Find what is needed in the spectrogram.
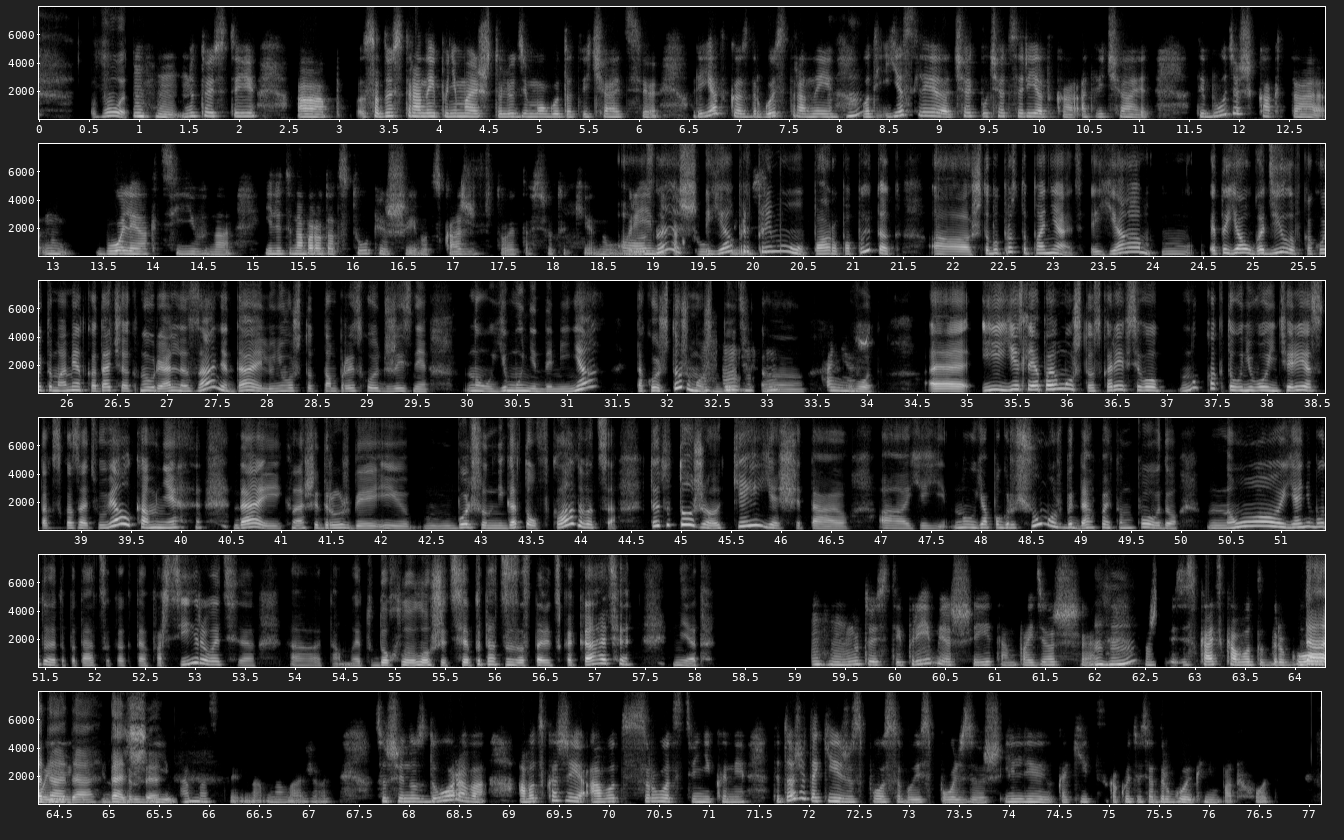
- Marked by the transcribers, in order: chuckle; laughing while speaking: "скакать"
- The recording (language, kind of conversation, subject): Russian, podcast, Как ты поддерживаешь старые дружеские отношения на расстоянии?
